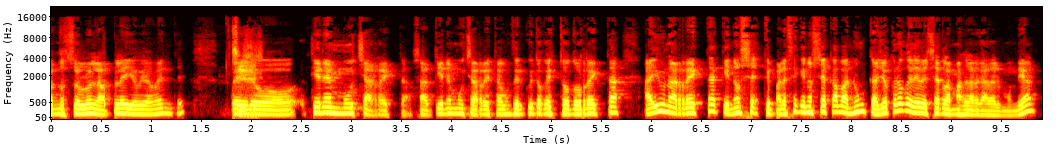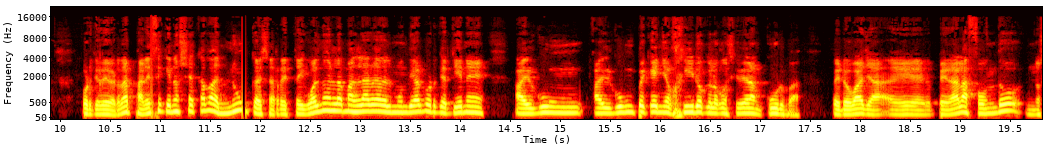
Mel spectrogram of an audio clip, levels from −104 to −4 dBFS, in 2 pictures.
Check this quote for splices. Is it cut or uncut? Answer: uncut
